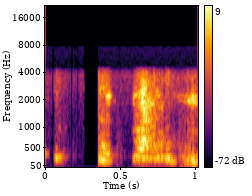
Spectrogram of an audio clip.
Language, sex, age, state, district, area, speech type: Sindhi, female, 30-45, Rajasthan, Ajmer, urban, conversation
